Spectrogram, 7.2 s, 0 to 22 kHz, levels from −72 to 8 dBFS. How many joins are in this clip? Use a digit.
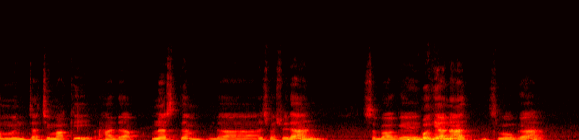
4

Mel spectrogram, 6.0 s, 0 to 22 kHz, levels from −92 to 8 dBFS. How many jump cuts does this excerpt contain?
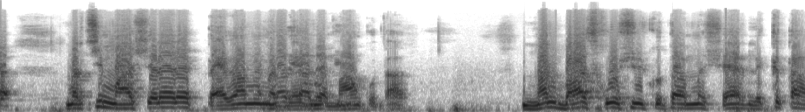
1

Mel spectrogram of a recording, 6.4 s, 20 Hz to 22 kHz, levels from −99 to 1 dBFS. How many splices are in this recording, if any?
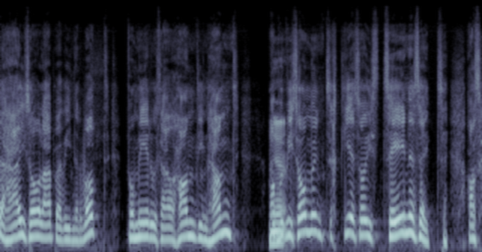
0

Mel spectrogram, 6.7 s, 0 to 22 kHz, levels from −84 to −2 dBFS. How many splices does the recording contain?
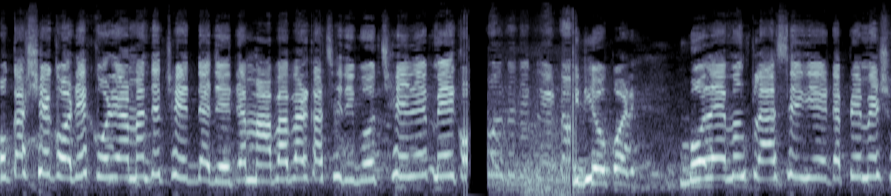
0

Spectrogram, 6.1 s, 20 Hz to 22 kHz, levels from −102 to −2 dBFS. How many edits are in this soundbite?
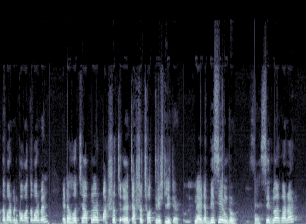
1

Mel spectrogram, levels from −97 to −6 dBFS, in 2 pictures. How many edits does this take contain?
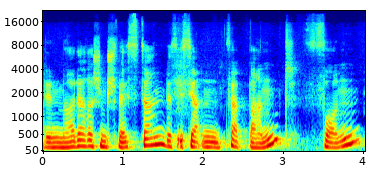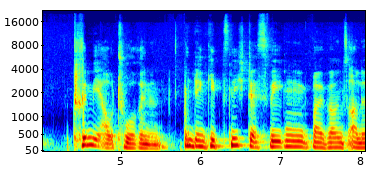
2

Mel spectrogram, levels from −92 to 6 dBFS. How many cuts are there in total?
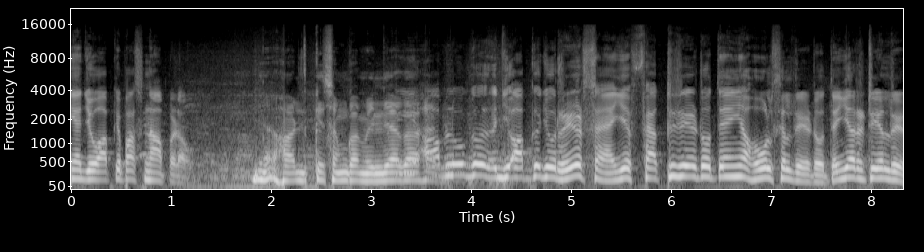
1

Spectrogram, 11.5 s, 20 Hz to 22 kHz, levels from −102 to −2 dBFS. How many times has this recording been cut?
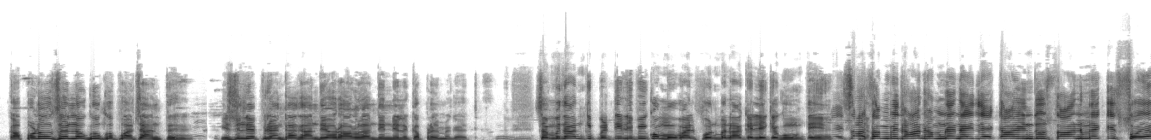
2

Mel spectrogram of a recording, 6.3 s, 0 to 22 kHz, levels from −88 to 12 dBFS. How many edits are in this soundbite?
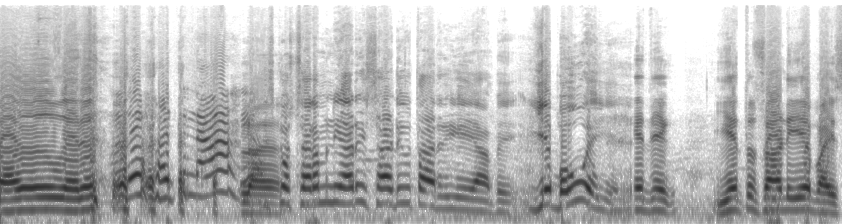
2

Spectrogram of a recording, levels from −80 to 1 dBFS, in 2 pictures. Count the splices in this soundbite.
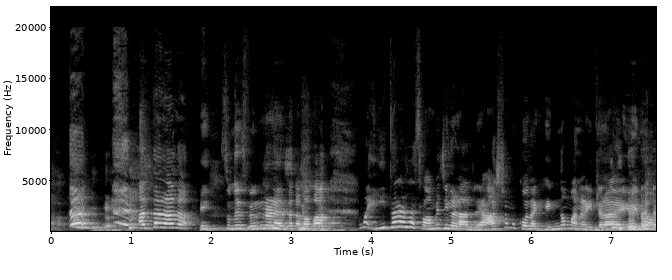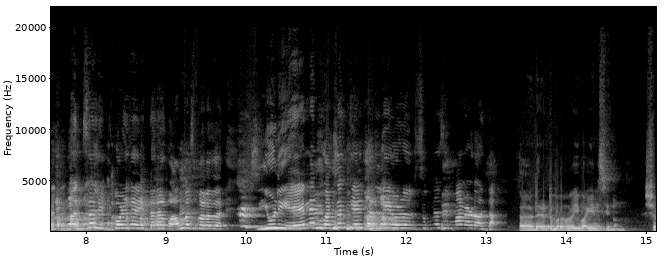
2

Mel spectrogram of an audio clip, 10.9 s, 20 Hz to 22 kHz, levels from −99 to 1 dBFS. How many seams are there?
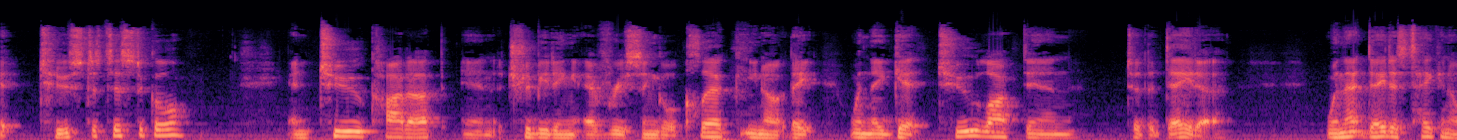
0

